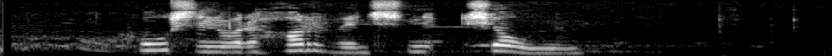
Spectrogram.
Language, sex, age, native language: Icelandic, male, 10, Icelandic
